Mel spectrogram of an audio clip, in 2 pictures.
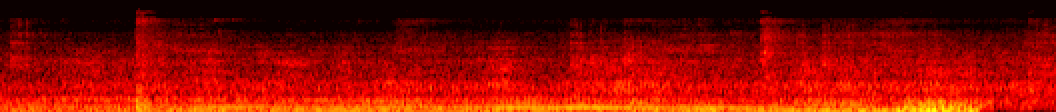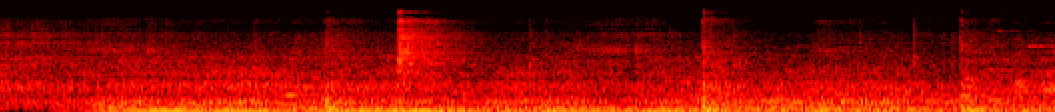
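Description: A low, steady engine-like hum with a few held low tones. It cuts off abruptly just before the middle after a brief louder moment, and a lower steady hum returns about a second later.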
